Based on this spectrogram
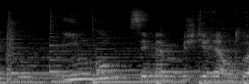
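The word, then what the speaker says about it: りんご: Parce que par exemple, si on prend le R en japonais, il se prononce plutôt comme un L. Donc Ringo, c'est même je dirais entre un R et un L. Ringo o taberu.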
